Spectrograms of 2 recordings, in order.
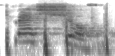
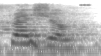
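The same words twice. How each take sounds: First: The middle consonant is a voiceless 'sh' sound. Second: The middle consonant is a voiced 'zh' sound. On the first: The speaker calls it right. "The one that you get in shore" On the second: The speaker calls it wrong. "It is not pronounced as pressure"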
